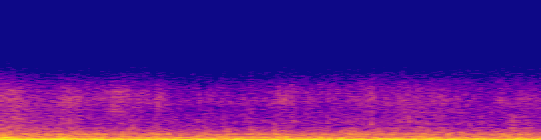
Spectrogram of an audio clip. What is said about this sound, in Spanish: apenas visible bajo la cortina de lluvia que se abate sobre el paraje. ¡Regresen! ¡Regresen a las barracas! La tormenta es cada vez más fuerte.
